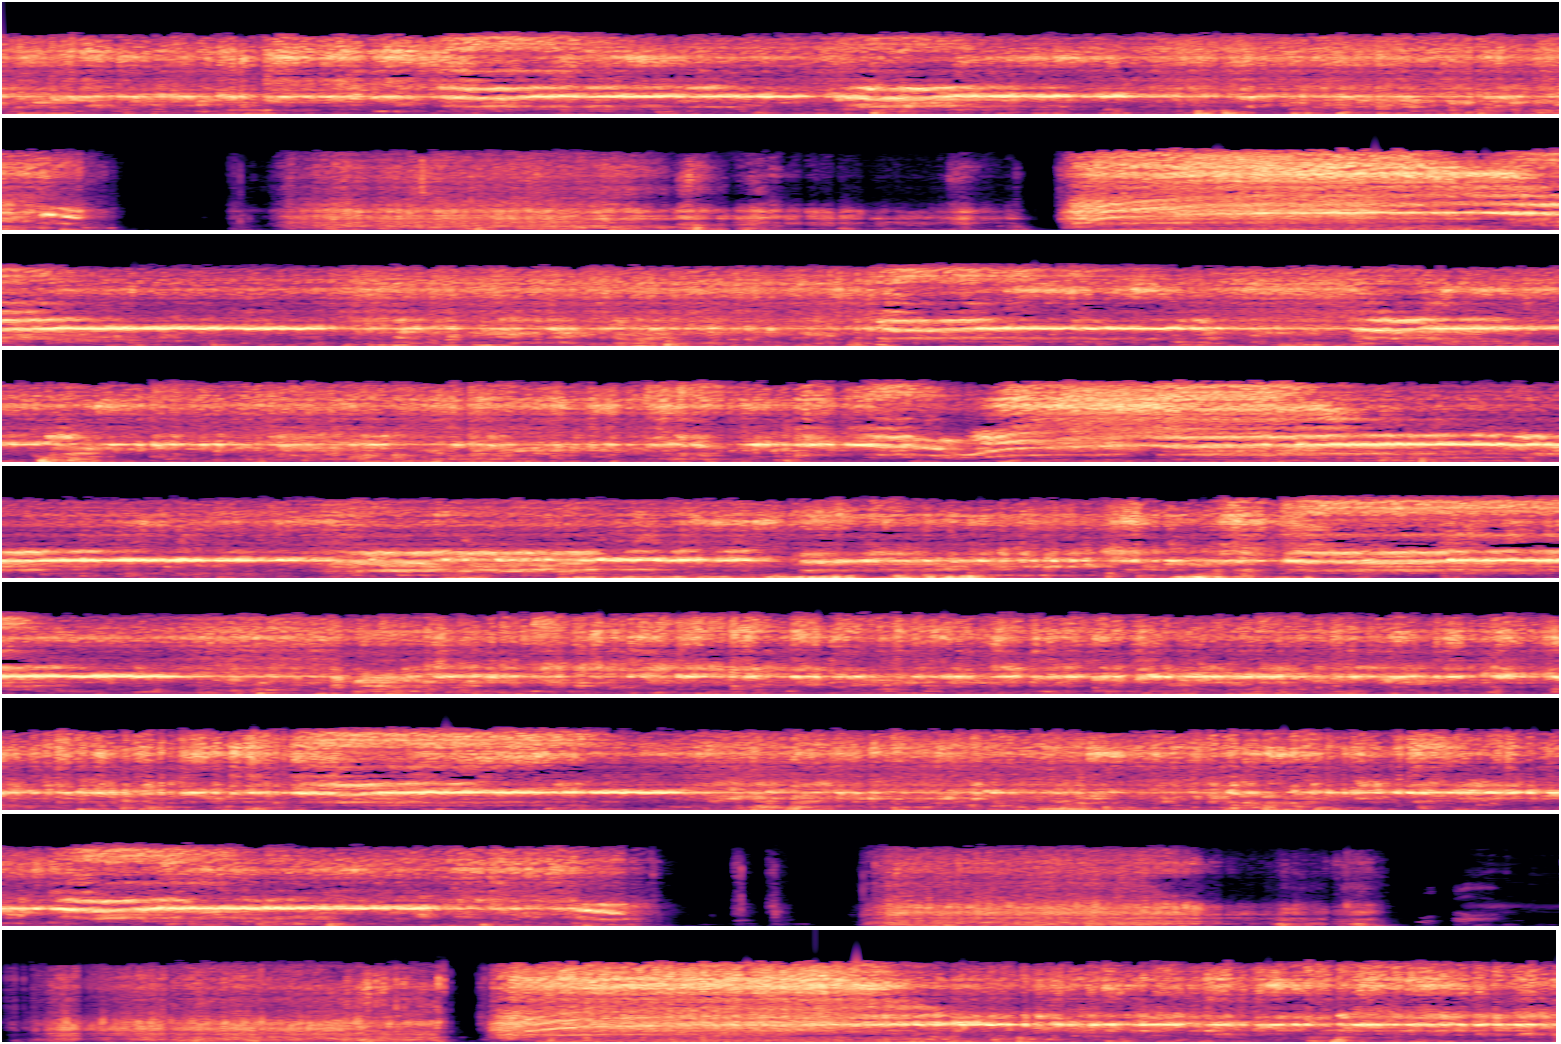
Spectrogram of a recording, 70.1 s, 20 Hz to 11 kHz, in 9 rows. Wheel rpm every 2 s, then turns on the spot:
230, 230, 230, 210, 30, 20, 100, 230, 230, 230, 230, 230, 230, 210, 200, 230, 220, 230, 230, 230, 230, 230, 230, 230, 230, 230, 230, 230, 170, 10, 10, 20, 140, 230, 230.
8-12 58-64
